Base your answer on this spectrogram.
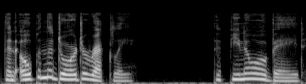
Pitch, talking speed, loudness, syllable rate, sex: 210 Hz, 135 wpm, -16 LUFS, 5.8 syllables/s, female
